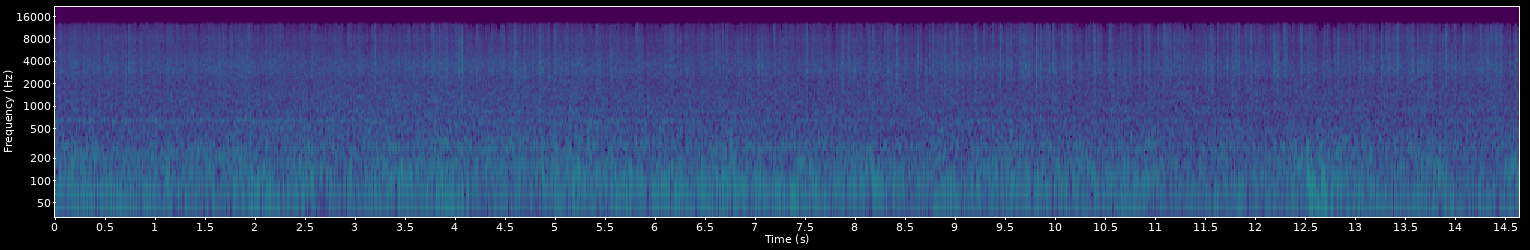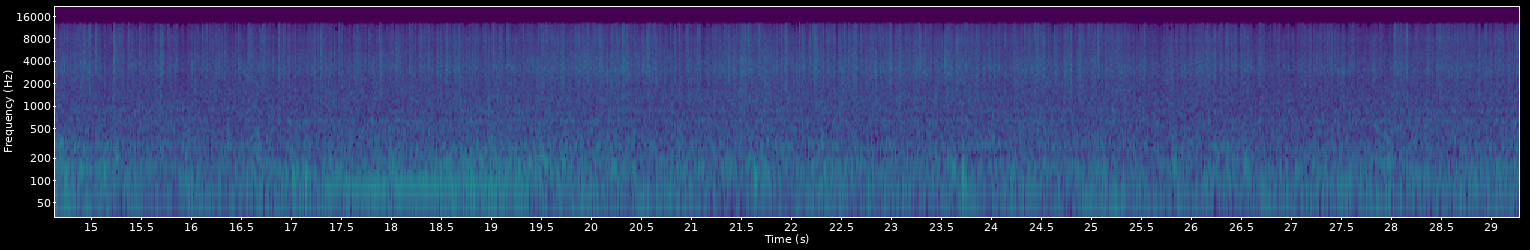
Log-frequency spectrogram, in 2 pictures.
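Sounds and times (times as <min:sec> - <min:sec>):
rain on a car: 0:00.0 - 0:29.2.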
